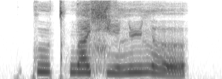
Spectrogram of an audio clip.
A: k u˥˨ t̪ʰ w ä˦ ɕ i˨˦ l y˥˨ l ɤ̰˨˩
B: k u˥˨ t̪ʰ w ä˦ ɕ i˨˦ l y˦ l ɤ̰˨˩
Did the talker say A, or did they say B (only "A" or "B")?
B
